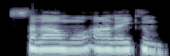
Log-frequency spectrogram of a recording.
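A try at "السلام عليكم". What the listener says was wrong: আমরা আসসালামু আলাইকুম যখন বলছি তার এর মধ্যে একটা আইন আছে। তো আইনটাকে আইনের মতনই উচ্চারণ করতে হবে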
